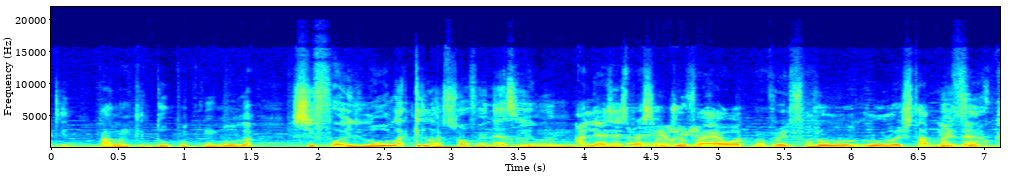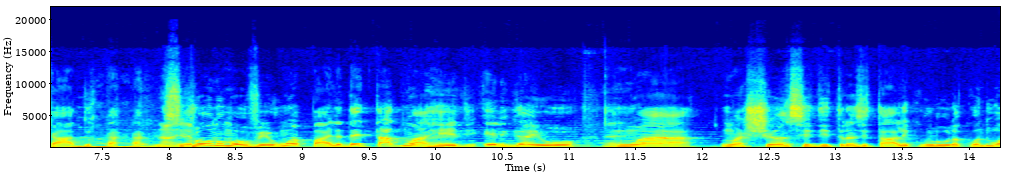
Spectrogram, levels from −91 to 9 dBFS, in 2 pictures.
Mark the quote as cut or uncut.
cut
